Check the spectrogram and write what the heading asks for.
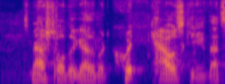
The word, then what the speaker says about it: Kwitkowsky: But Kwitkowsky, that's how you pronounce that, ladies and gentlemen.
